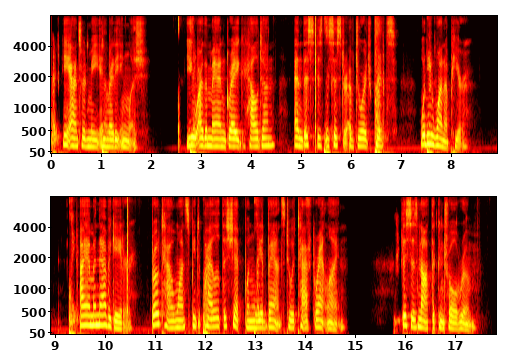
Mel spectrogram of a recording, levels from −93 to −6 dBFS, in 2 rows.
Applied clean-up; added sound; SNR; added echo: neural mask model Resemble Enhance denoiser.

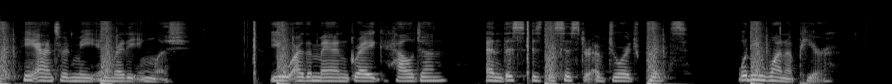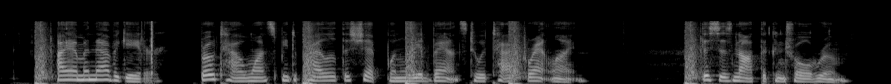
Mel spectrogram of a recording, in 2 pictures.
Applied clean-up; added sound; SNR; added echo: classical method Wiener filter.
